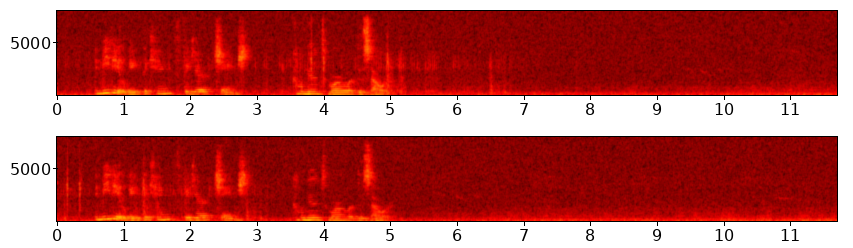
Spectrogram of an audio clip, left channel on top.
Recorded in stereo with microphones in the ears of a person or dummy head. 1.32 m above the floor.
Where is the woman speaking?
40° left (ahead or behind), 4.5 m.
